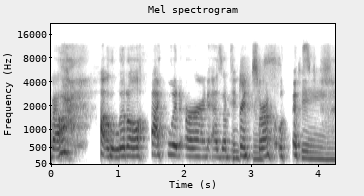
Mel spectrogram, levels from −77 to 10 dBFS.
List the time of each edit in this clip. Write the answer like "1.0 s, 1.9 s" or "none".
none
